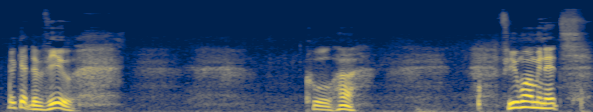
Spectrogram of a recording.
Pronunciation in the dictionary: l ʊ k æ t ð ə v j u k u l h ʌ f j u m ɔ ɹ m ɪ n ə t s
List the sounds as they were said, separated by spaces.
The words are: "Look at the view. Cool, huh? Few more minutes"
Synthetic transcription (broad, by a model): l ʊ k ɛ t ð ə v j u k u l h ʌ f j u m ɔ m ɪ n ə t s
